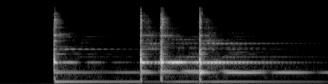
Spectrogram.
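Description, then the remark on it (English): A metal water bottle is struck four times to mimic a bell sound, ringing like a bell with bright, sustained tones; the strikes come in an uneven rhythm with a lingering resonant decay, with no talking. “How did you do that? My water bottle.”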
